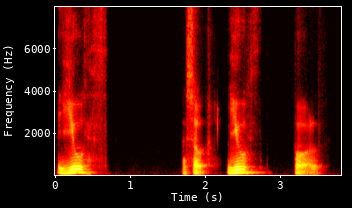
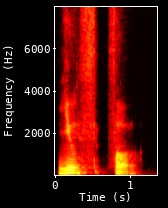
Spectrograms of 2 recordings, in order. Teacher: The F is a bit lacking in sort of strength, I would say.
